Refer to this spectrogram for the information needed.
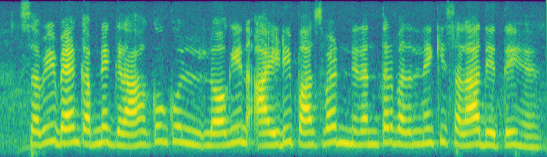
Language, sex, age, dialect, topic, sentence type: Hindi, female, 18-24, Kanauji Braj Bhasha, banking, statement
